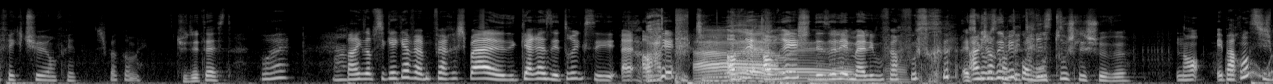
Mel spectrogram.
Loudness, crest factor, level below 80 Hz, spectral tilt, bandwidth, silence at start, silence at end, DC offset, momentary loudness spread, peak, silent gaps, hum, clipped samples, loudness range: -17 LUFS; 18 dB; -38 dBFS; -4 dB/octave; 14.5 kHz; 0 s; 0 s; under 0.1%; 19 LU; 0 dBFS; none; none; under 0.1%; 11 LU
